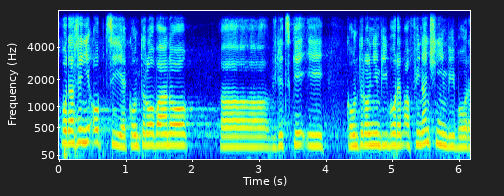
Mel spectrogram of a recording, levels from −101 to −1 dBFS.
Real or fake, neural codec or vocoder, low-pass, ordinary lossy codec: real; none; 7.2 kHz; Opus, 32 kbps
